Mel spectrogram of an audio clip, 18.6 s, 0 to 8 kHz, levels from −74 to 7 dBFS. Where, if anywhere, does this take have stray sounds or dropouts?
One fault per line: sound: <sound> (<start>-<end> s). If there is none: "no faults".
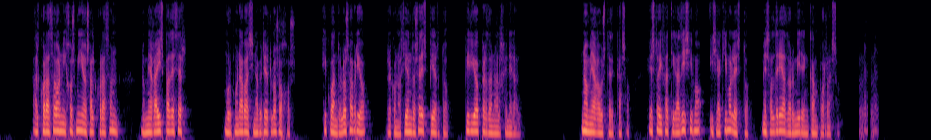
sound: laugh (17.2-17.6 s)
